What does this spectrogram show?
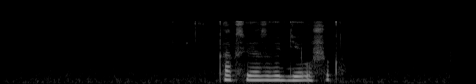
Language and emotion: Russian, neutral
